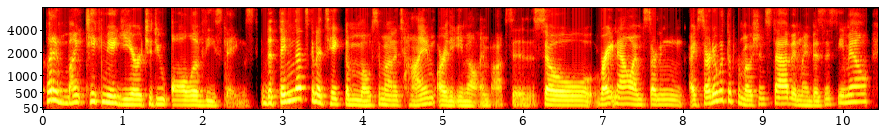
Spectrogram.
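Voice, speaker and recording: A young woman vlogging casually to camera, chatty and animated, with lots of "like" and swooping emphasis. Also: deep voice.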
